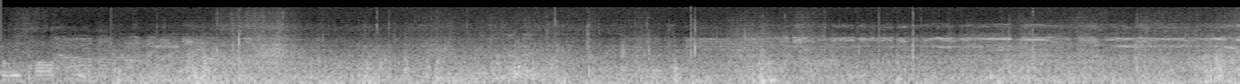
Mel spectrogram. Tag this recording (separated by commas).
Ocean, Waves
